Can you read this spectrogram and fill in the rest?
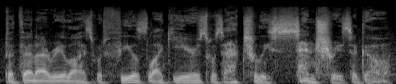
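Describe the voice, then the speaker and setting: An actor playing a somber, guilt-ridden young fantasy hero in a video game, with a hesitant manner. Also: male voice, sits low, normal speed, bright, forceful tone, breathy edge, heavily acted. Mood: brooding. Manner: somber, hesitant, self-doubting. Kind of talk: dramatic video game voice acting.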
